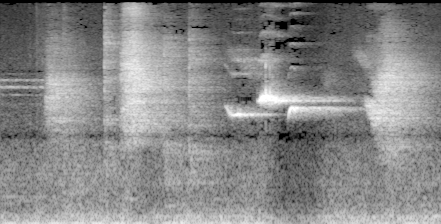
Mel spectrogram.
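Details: Oriental magpie-robin with a pure wild voice, a bird from Daklak, Vietnam, five seasons old, used as a lure for trapping or to stir other birds. Harsh raspy bursts lead into a long, clear, level whistle and a final buzzy phrase.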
